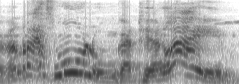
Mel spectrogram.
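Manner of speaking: exaggerated incredulous rise; mock exasperation. Real, not acted. Teasing the English speaker, mock exasperation. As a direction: pitch jumps high on mulu. Mocking one word for all.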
